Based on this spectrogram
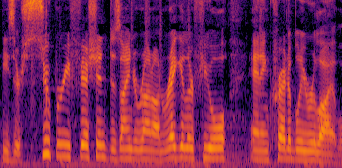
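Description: With faint music in the background, a man talks at a moderate pace with fairly even intonation. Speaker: boat sales specialist. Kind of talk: product walkthrough presentation. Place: shop.

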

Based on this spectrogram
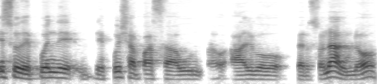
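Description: The background stays quiet. A man talks. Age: 40s. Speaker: travel business owner; interview guest. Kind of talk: interview. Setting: at home, remote. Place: home room. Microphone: video call.

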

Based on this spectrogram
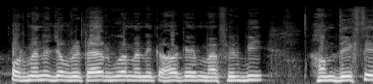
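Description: A man is speaking here. His pitch sits high for a man. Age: 80s+. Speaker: retired bank officer. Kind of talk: interview answer. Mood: aggrieved, reflective. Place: home room.

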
